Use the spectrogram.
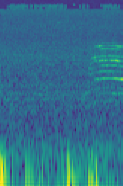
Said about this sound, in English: Uh-oh, there's the cat screaming at me.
